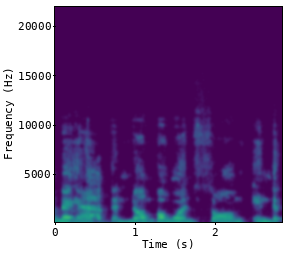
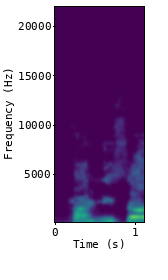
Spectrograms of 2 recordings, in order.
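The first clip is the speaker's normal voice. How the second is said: put-on sweet nice-guy voice, higher, louder; 2 semitones higher, 5 dB louder than usual. Retelling how the listener stopped and greeted Misa, mimicking a nice guy voice. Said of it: "said in a nice guy voice".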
